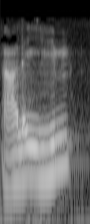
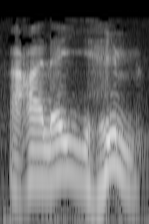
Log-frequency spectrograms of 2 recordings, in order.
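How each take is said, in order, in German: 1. Der h-Laut in der Mitte wird weggelassen. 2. Der h-Laut in der Mitte wird deutlich gesprochen. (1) "wir sagen zum Beispiel nicht alayhim, ohne das auszusprechen" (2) "sondern wir sagen alayhim"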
